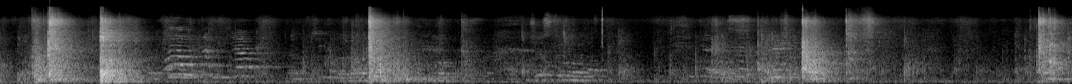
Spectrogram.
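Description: Feet shuffle and stamp on a wooden floor.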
